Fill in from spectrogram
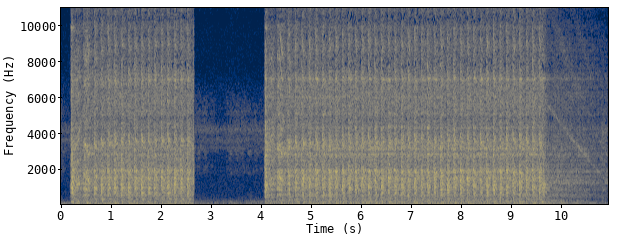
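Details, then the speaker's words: Mitsubishi Mighty Max with swapped 4G63 engine on first start attempt: two bursts of starter cranking at about four turns per second that never fire. Cranks, no start; owner suspects no fuel since the fuel pump can't be heard. "The engine does crank, and you can see the timing wheels turn, which means that the starter does connect to the flywheel correctly, which I wasn't so sure about, but those work. Unfortunately, it's not firing, and I believe it's not getting fuel because I can't hear the fuel pump a"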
